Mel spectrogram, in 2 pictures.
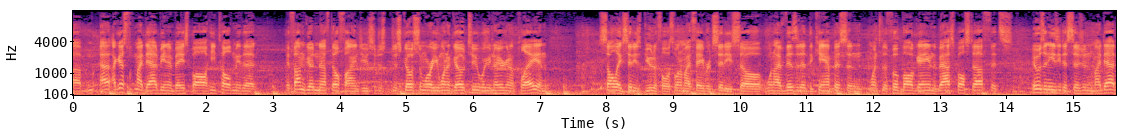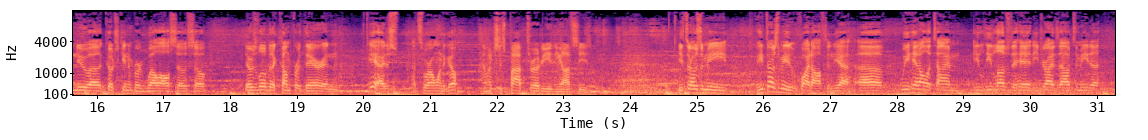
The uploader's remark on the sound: Recording this week from the booth at Citizens Bank Park in Philadelphia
